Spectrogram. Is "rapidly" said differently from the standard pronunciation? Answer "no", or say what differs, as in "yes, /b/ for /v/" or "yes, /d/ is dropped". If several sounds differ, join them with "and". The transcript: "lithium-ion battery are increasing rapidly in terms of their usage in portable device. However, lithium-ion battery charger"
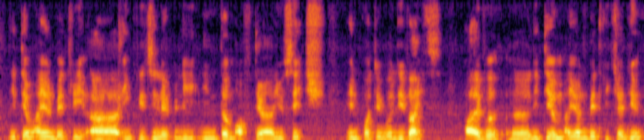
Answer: yes, /l/ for /ɹ/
